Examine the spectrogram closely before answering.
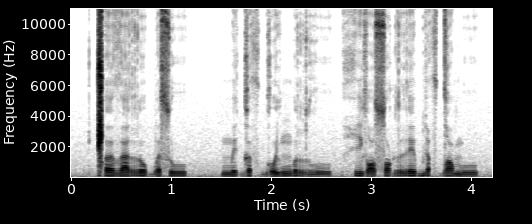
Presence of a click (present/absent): present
